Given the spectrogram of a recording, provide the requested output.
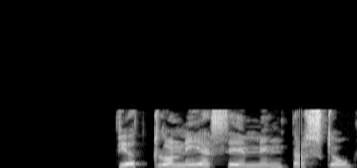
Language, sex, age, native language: Icelandic, female, 9, Icelandic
